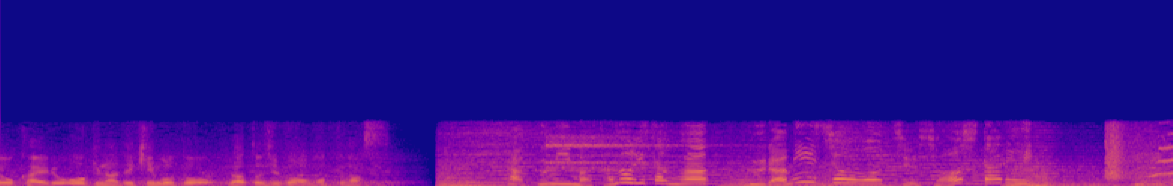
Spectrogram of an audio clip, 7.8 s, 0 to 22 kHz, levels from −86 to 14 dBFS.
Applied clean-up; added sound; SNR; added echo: none; none; none; none.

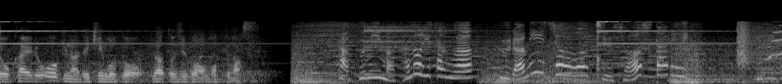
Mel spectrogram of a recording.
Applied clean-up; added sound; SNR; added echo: none; Bell; 10 dB; none.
